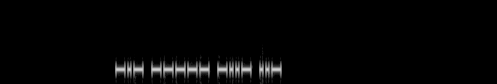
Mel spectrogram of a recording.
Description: Morse code, heard as a keyed tone, about 40 wpm, 700 Hz. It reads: K0XU
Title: USA Call Signs - 4 Characters - Repeated 2x - 40wpm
